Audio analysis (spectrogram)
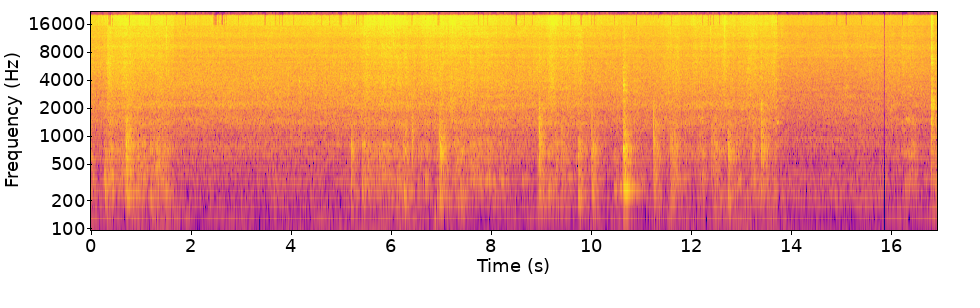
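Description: Onion paste frying in oil in a pan while being stirred, a soft steady sizzle under repeated scraping and clinking strokes of a spoon, close by, no talking.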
